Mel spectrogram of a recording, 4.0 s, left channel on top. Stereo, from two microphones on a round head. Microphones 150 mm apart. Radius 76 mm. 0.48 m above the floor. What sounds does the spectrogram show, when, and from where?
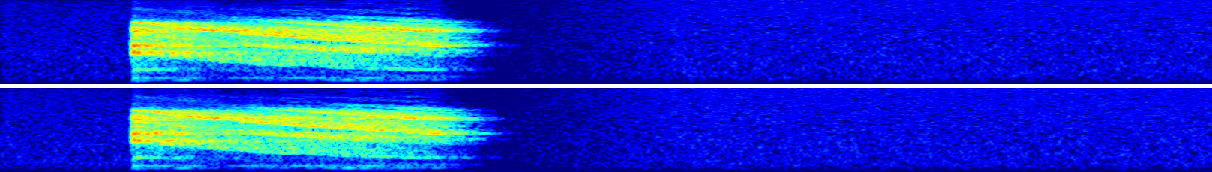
0.4 s a fire alarm: 10° left (ahead or behind), 4.5 m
